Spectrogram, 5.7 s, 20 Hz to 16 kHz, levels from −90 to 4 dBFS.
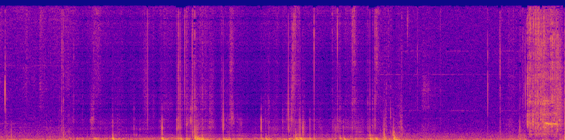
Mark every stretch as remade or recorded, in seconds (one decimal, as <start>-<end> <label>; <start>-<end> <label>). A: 0.0-0.7 recorded; 0.7-3.8 remade; 3.8-5.7 recorded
